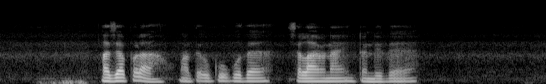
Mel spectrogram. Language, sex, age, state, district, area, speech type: Santali, male, 30-45, West Bengal, Birbhum, rural, spontaneous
